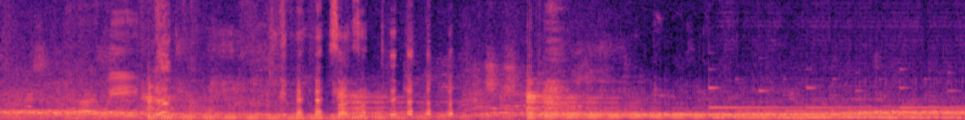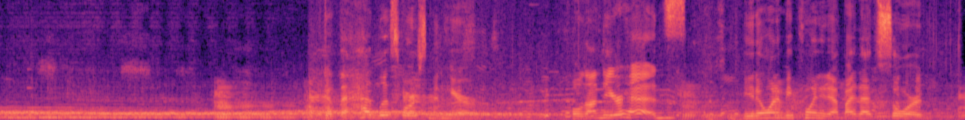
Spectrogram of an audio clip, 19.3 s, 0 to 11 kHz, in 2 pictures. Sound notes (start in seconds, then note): 0.0 intense music; 1.5 gasps; 2.6 laughs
